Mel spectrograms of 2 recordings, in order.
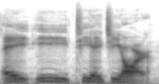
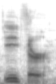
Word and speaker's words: Aether: Yeah, it's spelled Ae T H E R. So I want to say Aether, not Ether.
